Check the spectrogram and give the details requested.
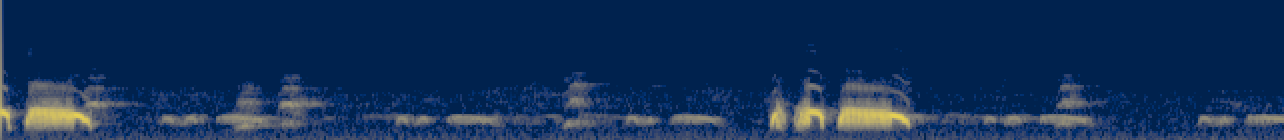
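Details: Lure cooing of a spotted dove meant to excite a decoy: two deep phrases, each a short lead note, a rough sustained coo and a falling tail, with quiet soft notes scattered between.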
